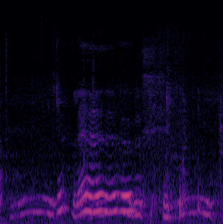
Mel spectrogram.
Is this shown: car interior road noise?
no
